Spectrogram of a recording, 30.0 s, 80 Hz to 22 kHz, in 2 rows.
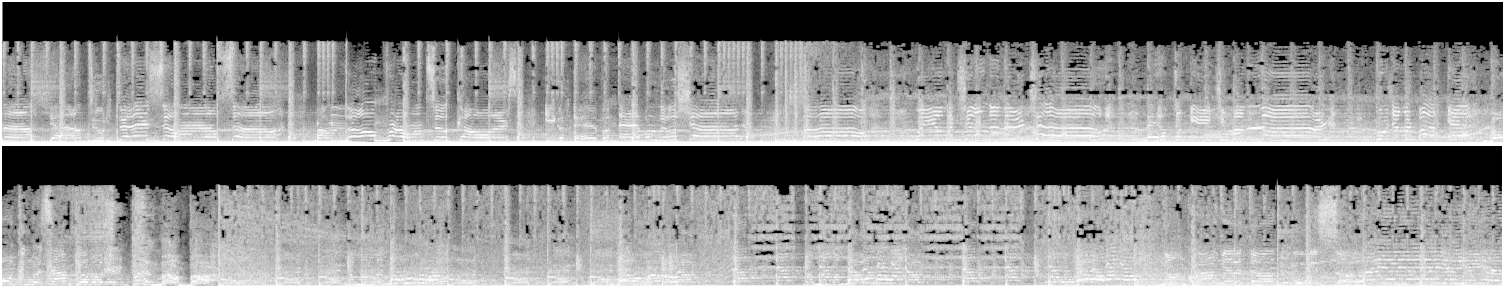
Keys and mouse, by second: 0.7 n, 1.0 t, 5.9-9.6 right drag, 6.7 f, 7.1 ctrl+r, 8.5 f, 9.6 f, 9.9-12.8 drag, 12.4 ctrl+z, 13.5 ctrl+Tab, 14.3-16.6 drag, 16.6 x, 18.6 x, 20.3 ctrl+Tab, 21.1-23.8 drag, 23.3 alt+m, 25.2 click, 25.9 ctrl+r, 27.4 alt+m, 28.3 a.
